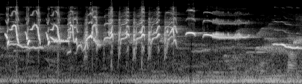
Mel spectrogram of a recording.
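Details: Oriental magpie-robin kept in a cage, in fighting-style song: a fast, dense run of high buzzy notes gives way to a long clear whistle and then a lower falling whistle, with a low background hum.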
